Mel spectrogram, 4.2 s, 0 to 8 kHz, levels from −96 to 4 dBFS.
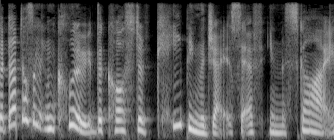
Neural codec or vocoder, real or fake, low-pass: codec, 16 kHz in and 24 kHz out, 1.1 kbps, FireRedTTS-2 codec; fake; 7.2 kHz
